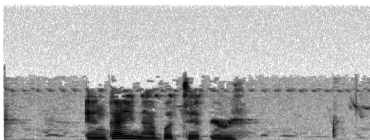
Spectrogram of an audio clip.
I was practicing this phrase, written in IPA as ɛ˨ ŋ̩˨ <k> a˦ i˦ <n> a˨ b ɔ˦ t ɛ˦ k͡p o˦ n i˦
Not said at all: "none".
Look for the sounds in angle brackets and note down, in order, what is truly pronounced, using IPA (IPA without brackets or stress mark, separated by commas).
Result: k, n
